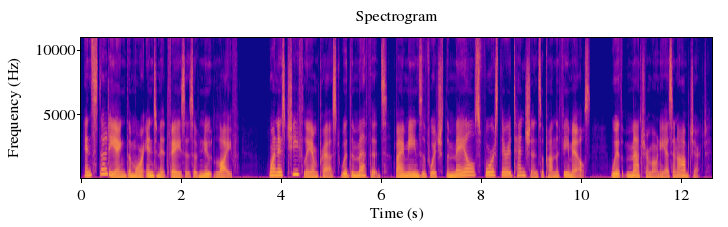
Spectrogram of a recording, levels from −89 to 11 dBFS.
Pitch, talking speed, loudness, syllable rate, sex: 205 Hz, 155 wpm, -17 LUFS, 4.7 syllables/s, female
